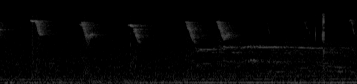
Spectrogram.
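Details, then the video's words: Saffron finch heard in the dark a little after 5 a.m., a few crisp high chips spaced about half a second apart, then a faint long thin whistle and a low steady hum underneath. "Despertador natural! Canário da Terra !"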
